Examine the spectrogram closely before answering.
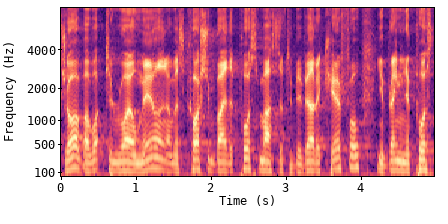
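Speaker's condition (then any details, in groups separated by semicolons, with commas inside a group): Cleft palate and cleft lip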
